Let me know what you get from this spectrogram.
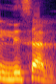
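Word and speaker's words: listen: उसी प्रकार से देखिए लिसन ये टी सी साइलेंट होता है लिस्टर नहीं पढ़ेंगे लिसेन पढ़ेंगे टी साइलेंट है लेकिन जरूर लिसन यानी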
